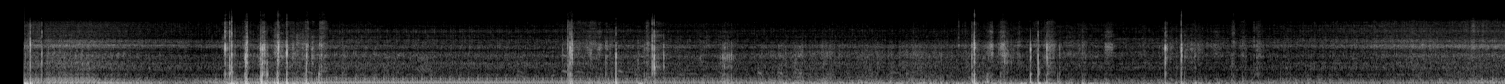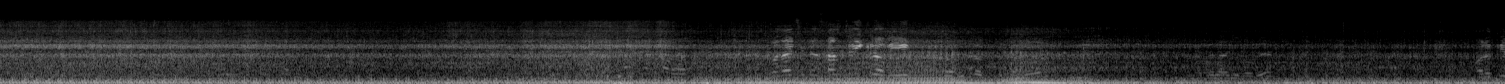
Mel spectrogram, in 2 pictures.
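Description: A dune buggy driving on a beach: its engine runs steadily under wind noise on the outside-mounted camera, with sharp knocks from bumps several times in the first dozen seconds. Midway, water rushes and splashes around the front wheel as the buggy drives through shallow surf.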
